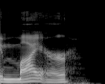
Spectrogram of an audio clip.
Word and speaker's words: Meyer: Now we've got another email from Robert August De Meyer, rhymes with fire, is what he says.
